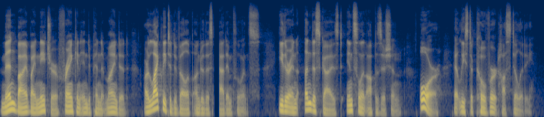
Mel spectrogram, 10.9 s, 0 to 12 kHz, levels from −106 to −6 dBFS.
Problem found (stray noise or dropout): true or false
true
